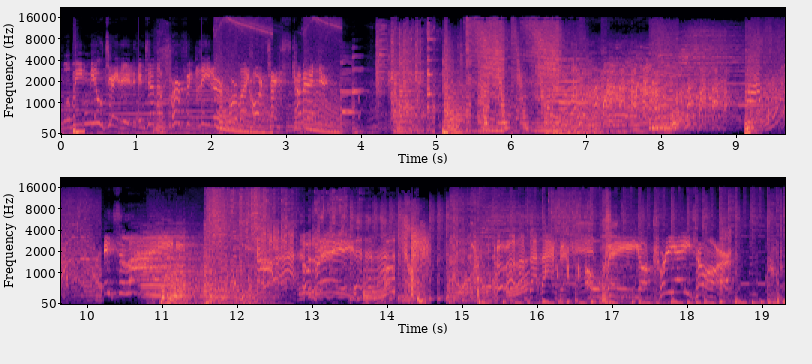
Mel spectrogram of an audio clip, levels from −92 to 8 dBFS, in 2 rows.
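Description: Dropped samples produce single clicks at 1.03, 1.88, 6.74, 8.83 and 13.98 seconds. At each one, the sound is heard as a sharp, isolated tick, and a spectrogram would show a thin vertical line across all frequencies. The likely cause is a brief gap where roughly 0.7 ms of audio went missing, so the waveform jumps abruptly from one value to a later one. The loss is far too short to remove anything audible; only the discontinuity itself is heard.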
